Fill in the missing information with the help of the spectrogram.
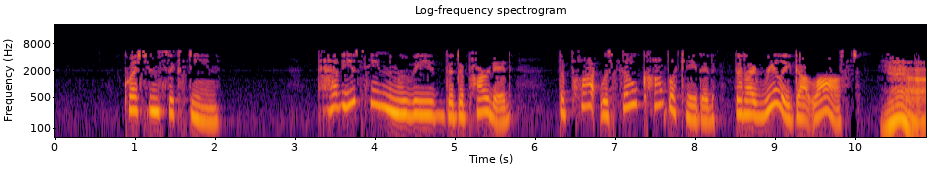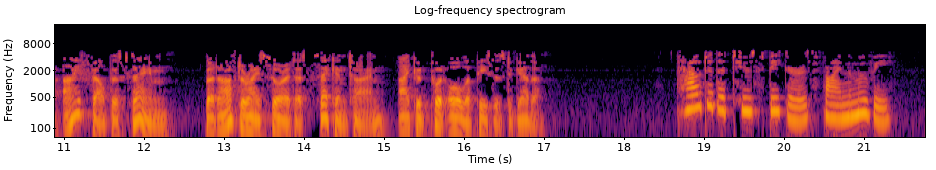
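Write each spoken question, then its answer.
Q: How did the two speakers find the movie?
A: Hard to follow / confusing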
